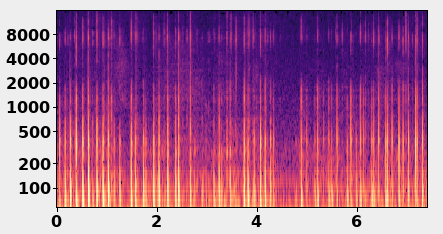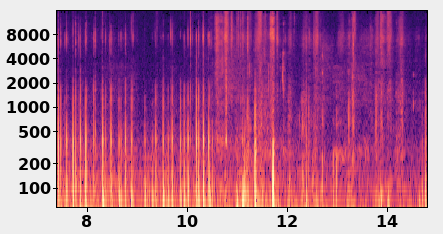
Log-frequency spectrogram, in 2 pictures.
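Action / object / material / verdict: tap / inflated composite leather American football / composite leather / none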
